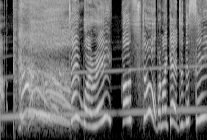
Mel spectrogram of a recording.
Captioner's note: children gasp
